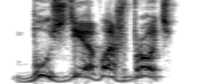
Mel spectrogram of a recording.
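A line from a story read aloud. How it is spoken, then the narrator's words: Old veterans barking in chorus. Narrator (Russian): Хором гаркнули седые ветераны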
